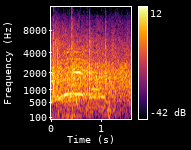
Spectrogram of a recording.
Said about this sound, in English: clap of praise today. Come on.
